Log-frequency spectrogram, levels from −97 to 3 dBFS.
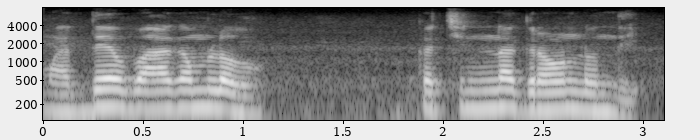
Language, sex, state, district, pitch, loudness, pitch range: Telugu, male, Telangana, Mahabubabad, 155 Hz, -16 LUFS, 135-165 Hz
